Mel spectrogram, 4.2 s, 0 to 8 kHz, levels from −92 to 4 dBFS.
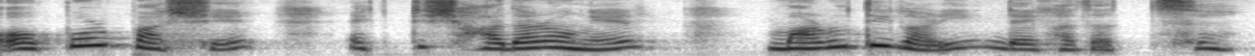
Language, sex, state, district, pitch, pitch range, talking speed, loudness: Bengali, female, Tripura, West Tripura, 305 Hz, 280-355 Hz, 130 wpm, -16 LUFS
